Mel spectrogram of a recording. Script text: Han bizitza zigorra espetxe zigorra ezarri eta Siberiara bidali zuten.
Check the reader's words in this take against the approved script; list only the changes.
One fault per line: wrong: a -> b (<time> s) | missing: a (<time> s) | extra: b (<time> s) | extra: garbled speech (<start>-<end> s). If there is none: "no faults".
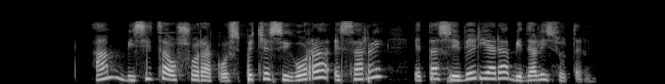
wrong: zigorra -> osorako (1.8 s)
